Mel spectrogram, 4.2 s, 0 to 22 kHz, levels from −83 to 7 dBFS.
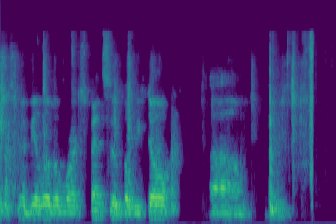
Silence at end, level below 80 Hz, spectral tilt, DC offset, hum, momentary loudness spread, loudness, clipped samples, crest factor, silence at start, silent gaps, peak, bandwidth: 0.3 s; -70 dBFS; -4.5 dB/octave; under 0.1%; none; 10 LU; -23 LUFS; under 0.1%; 18 dB; 0 s; none; -4 dBFS; 12.5 kHz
